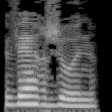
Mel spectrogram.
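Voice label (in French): "vert jaune", French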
